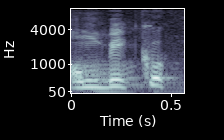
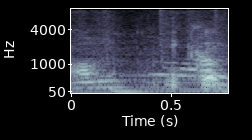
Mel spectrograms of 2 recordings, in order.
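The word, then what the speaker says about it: ontbijtkoek: Ombikuk, Om? Ombikuk. Ya, jadi tulisannya bukan gitu ya, Mbak? Tulisannya begini Oh, tapi. tulisannya Bahasa Belanda memang. Bitece koek. Tapi bacanya Ombikuk ya.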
